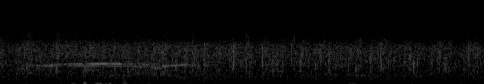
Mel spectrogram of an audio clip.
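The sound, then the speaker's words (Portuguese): An audience applauds Jesus steadily, a dense wash of many hands clapping together at an even, sustained level with no pauses throughout. “Quem crê, aplauda Jesus.”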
